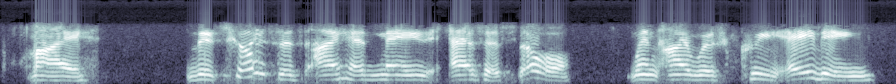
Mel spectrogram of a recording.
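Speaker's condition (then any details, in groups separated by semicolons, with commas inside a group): ALS, bulbar palsy; bulbar onset, throat, tongue, cheeks, then upper arms, diagnosed after 18 months, Deanna protocol slowing progression; voice affected, husband Larry fills in details; faltering voice as first symptom, throat problems first treated as H. Pylori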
